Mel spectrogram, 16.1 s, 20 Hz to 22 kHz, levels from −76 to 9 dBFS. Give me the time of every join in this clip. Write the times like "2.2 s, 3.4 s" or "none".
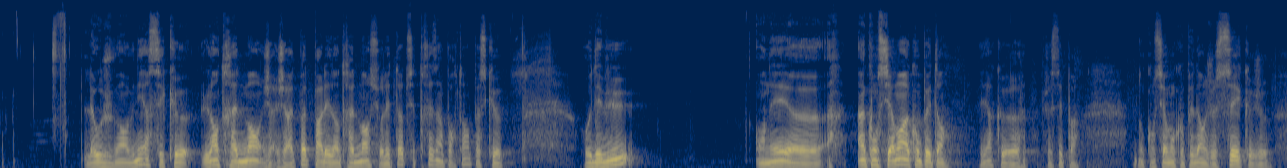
14.1 s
